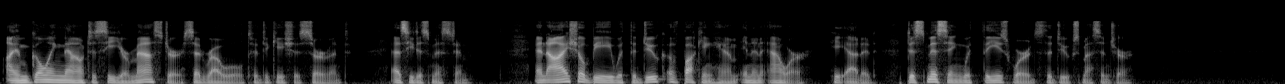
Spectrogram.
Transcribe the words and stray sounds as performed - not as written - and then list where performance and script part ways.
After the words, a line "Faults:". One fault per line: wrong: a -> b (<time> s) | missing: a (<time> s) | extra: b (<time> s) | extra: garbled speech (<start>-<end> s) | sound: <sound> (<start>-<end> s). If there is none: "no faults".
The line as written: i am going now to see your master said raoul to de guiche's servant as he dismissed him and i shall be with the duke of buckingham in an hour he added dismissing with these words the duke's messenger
i am going now to see your master said raoul to de guiche's servant as he dismissed him and i shall be with the duke of buckingham in an hour he added dismissing with these words the duke's messenger
Faults:
no faults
